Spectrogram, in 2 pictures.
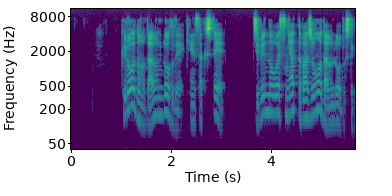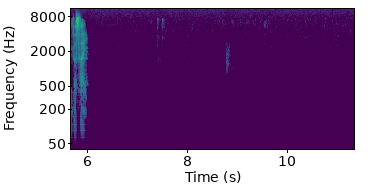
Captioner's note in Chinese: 九秒停顿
